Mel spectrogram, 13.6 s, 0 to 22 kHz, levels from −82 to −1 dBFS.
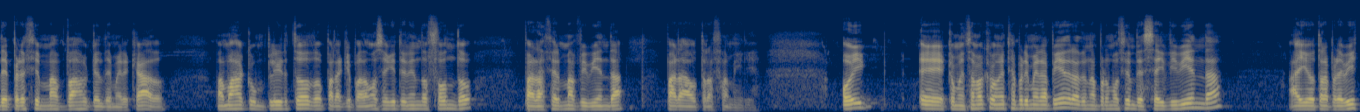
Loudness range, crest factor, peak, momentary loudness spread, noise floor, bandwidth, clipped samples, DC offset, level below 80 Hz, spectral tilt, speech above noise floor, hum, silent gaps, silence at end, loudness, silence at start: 3 LU; 20 dB; -6 dBFS; 8 LU; -62 dBFS; 12.5 kHz; under 0.1%; under 0.1%; -74 dBFS; -4.5 dB/octave; 35 dB; none; none; 0 s; -27 LUFS; 0 s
